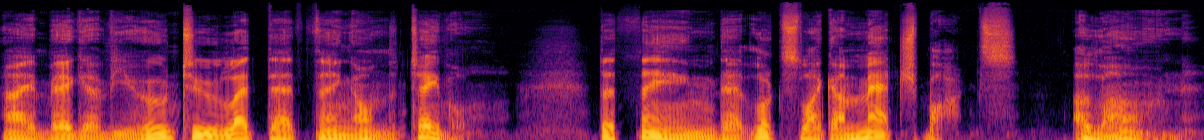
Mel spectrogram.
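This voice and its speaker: A grave, intelligent gray-bearded man, voiced by a male story reader gives quiet, uneasy warnings in a horror tale. He speaks slowly and solemnly, with a dry, close sound. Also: fairly low pitch, animated, slightly rough, no echo, heavily acted. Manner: solemn, slow, cautioning. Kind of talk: horror story audiobook dialogue.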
